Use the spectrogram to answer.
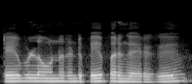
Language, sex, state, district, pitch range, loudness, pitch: Tamil, male, Tamil Nadu, Kanyakumari, 140-145 Hz, -14 LUFS, 145 Hz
